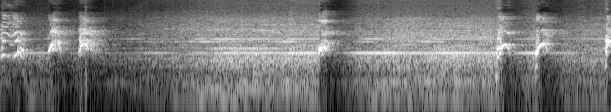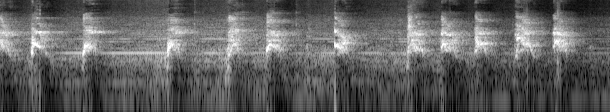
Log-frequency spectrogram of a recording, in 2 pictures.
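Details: Mu-Shu, a three-month-old Shih Tzu puppy, fights a running hair dryer: shrill, short yips repeated about every half second in a steady volley of some twenty barks, set against the dryer's constant airy roar and whine.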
